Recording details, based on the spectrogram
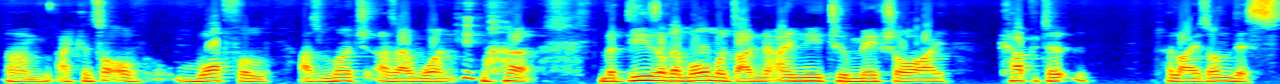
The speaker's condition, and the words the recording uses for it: Stuttering. That, like, I'm not a fluent speaker.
